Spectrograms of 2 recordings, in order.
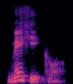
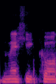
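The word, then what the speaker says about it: México: Equis exist here Mexico so the X also has two sounds it can have a c s type of sound as in existed or it can have a j sound like in Mexico you might even see Mexico spelled sometimes with a J Mexico okay and repeat it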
